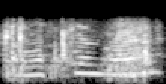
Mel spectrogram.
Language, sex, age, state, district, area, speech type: Hindi, female, 45-60, Uttar Pradesh, Hardoi, rural, conversation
